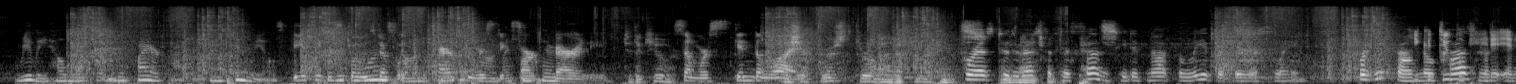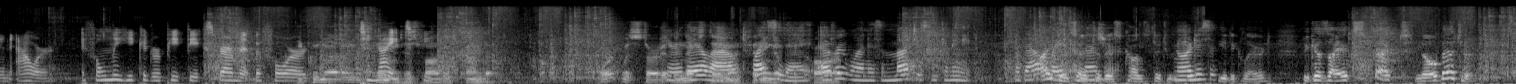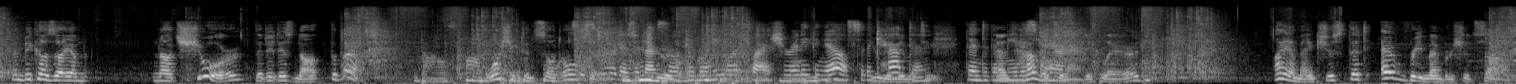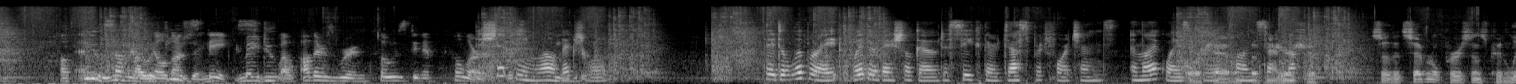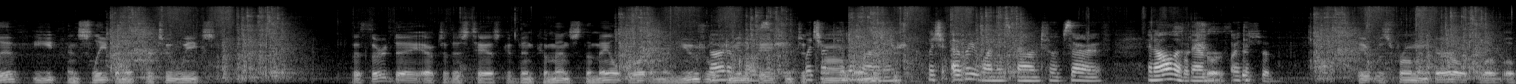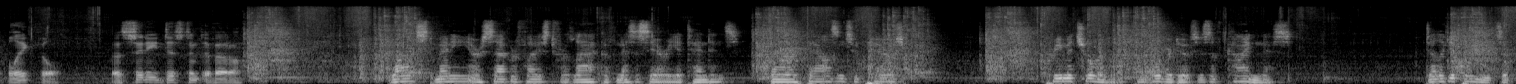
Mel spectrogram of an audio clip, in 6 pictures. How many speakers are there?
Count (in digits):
8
